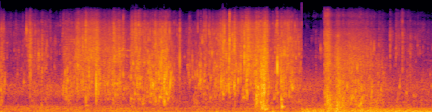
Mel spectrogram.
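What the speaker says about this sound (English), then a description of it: "I'm going to shovel out a little hole here in the water to get my sifter in a little deeper" Shovelling sand and mud out of shallow water in the Ohio River: steady wet scraping and splashing with trickling water throughout, a few sharper splashes near the middle, fairly close and continuous.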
